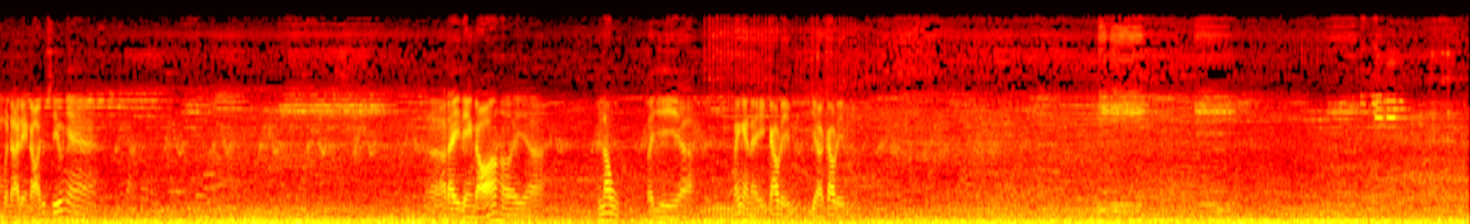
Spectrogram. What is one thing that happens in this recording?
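Many motorbike engines idle and rumble close by in busy traffic.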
